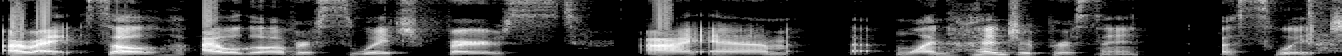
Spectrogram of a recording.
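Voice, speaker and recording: A woman with a fairly low pitch and a bright, sharp tone speaks very slowly, with long, frequent pauses. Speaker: co-host, wife.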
